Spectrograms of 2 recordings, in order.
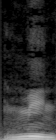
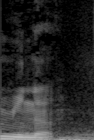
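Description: First: The word ends on the consonant n. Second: The word ends with an added a vowel. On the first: The speaker calls it right. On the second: The speaker calls it wrong. "pas Mina"

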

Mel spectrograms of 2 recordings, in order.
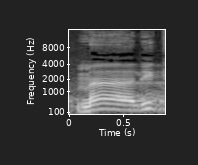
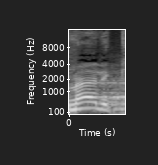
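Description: First: The k is followed by a short clear i. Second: The k has no vowel after it. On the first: The speaker calls it right. "بيان كسرة الكاف لأنها مكسورة" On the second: The speaker calls it wrong. "مالك انت كده سكنت الكاف"

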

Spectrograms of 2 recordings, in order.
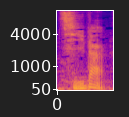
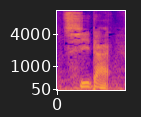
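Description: First: It uses the Taiwan tone on the first syllable. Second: It uses the mainland tone on the first syllable. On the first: "在台湾呢会被读作期待" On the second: "我们内地会讲期待"

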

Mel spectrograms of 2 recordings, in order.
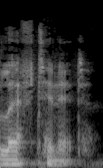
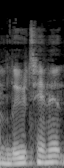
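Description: First: It is said in the British way. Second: It is said in the usual American way. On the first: "they say Lieutenant. It's like it's one of those Britishisms" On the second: "instead of saying Lieutenant"

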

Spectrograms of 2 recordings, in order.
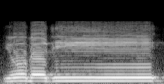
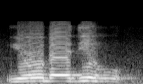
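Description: First: The final hamza becomes a plain long ya sound. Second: The final hamza is softened with a faint vowel. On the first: "يبقى سكونها عارض بعد الكسر نبدلها ياء قياسي" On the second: "والتسهيل برو تسهل كالواو"

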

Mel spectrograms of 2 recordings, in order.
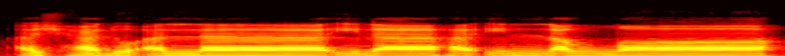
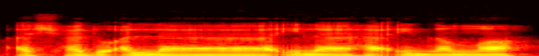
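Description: First: It is said in a raised, loud voice. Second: It is said in a low, quiet voice. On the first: "ثم يأتي بهما بصوت مرتفع" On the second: "يأتي بالشهادتين سرا بصوت منخفض"

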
